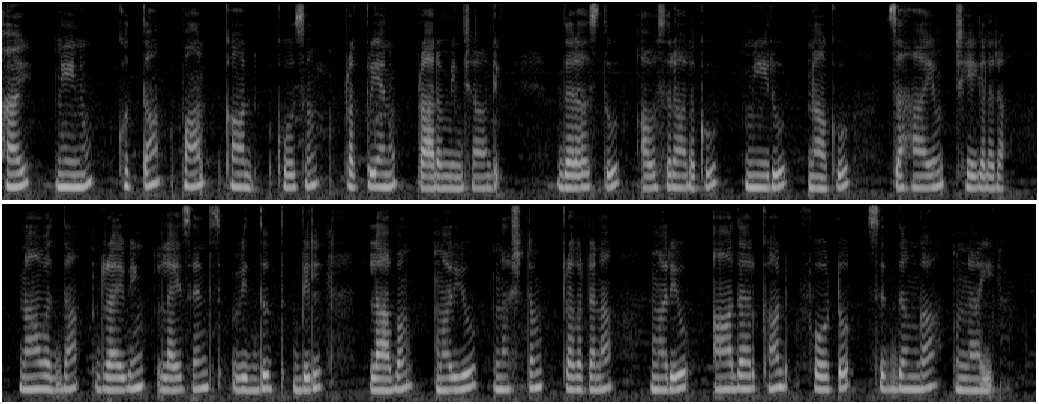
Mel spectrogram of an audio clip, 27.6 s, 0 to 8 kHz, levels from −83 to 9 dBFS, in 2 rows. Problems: none marked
